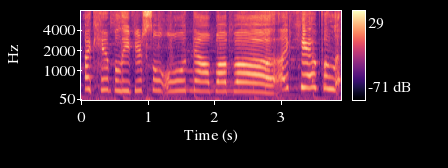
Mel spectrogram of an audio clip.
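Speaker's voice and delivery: high, choked-up voice near tears; emotional. Real, not acted. To her aged Sim Sage, choked up and emotional. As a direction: let the voice climb high and break with feeling. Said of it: "I'm getting so emotional".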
